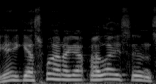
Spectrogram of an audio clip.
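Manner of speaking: high-pitched imitation of a girlfriend with news; excited girlfriend.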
